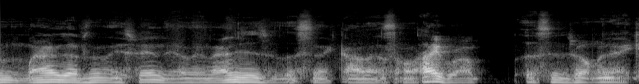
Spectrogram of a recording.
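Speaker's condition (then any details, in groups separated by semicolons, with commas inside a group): Brain injury; lost control of body including speech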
